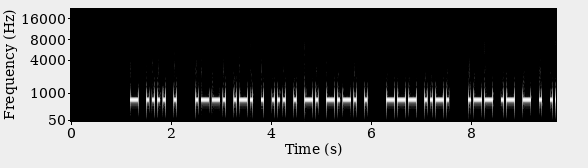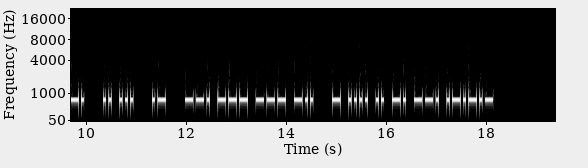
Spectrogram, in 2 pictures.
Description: Morse code, heard as a keyed tone, about 21 wpm, 700 Hz. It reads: THE PRESENCE OF WATER IS A GOOD THING.
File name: practice / 22wpm / Sentences with 3-Word Phrases - 22wpm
